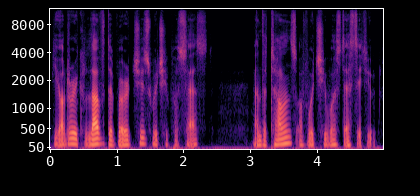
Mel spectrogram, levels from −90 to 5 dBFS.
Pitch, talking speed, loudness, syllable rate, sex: 120 Hz, 180 wpm, -25 LUFS, 6.1 syllables/s, male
